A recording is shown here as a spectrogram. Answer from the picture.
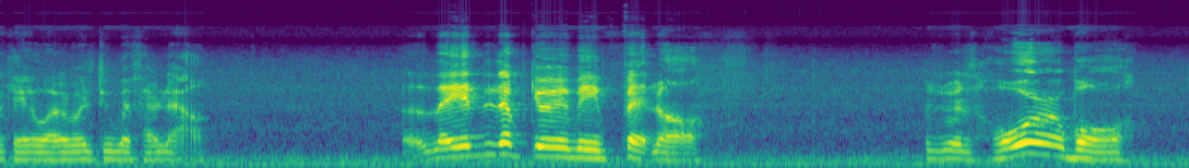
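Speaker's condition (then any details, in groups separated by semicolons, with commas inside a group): Friedreich ataxia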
